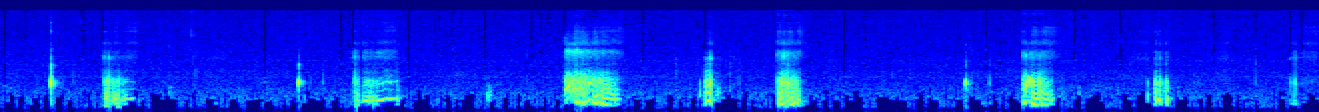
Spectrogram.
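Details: Hiccuping: repeated short sharp catches with brief breathy bursts, about nine in thirteen seconds, irregularly spaced: hiccups.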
